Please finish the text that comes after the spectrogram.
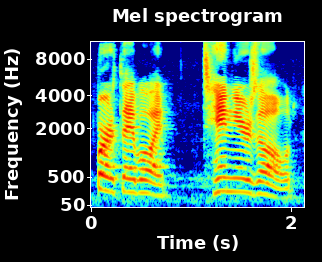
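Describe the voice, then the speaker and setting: A woman's voice: on the high side, slow, a bit bright, a little hiss or hum. A woman voicing a bullying, suspicious boy who leads a gang in a storybook, with pointed, accusing delivery. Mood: goading.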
